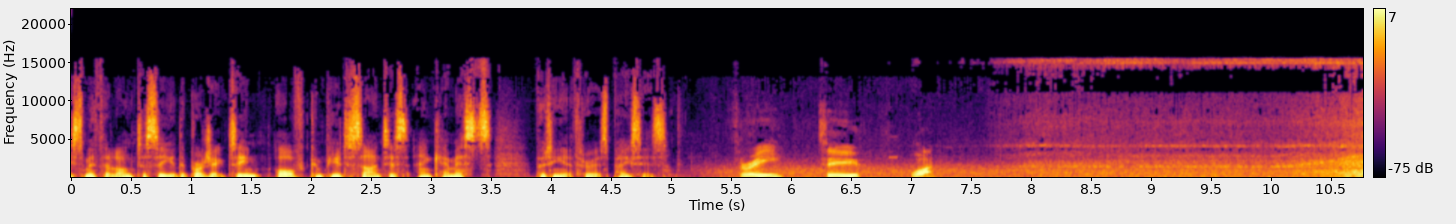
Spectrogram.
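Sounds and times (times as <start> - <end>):
speech: 0.0 - 7.3
six-rotor hexacopter drone taking off: 7.6 - 10.7.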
